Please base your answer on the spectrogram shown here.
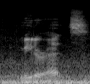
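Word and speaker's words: Met-Rx: So while I was at the store, I ended up buying a meterettes bar. I think that's how you say it. The bars are spelled something like METR-X.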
